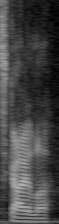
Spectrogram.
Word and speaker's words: Scylla: pronouncing anything yes it is confirmed it is Scylla to pronounce the new troop thingy the one that's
